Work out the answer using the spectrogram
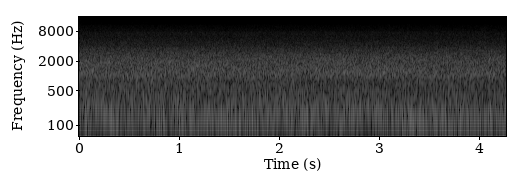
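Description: Heavy rain on the roof: a steady, very loud hiss with no let-up.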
